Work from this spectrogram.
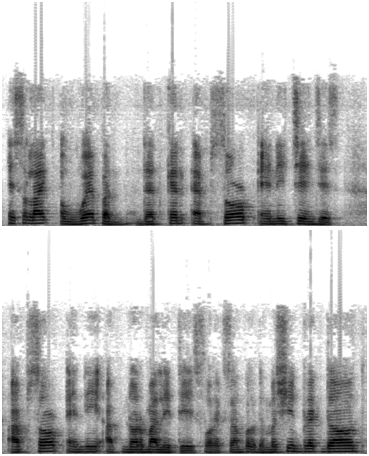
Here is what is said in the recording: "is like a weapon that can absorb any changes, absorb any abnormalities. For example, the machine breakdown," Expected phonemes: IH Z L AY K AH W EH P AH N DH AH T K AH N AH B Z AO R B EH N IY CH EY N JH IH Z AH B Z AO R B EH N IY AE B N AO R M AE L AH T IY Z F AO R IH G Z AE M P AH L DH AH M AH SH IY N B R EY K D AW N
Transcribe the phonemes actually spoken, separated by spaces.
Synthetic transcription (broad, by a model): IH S L AY K AH W EH P AH N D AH T K AH N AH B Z AO R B EH N IY CH EY N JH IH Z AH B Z AO R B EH N IY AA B N AO R M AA L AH T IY S F AO R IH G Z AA M P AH L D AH M AH SH IY N B R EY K D AW N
